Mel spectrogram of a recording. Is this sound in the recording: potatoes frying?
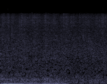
no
